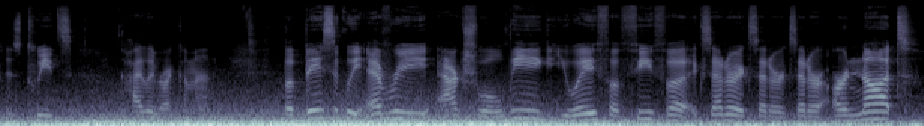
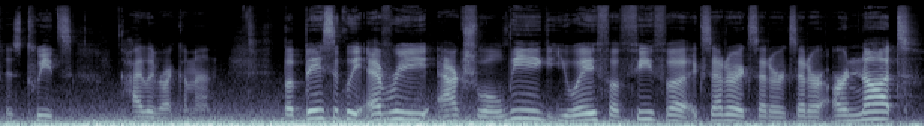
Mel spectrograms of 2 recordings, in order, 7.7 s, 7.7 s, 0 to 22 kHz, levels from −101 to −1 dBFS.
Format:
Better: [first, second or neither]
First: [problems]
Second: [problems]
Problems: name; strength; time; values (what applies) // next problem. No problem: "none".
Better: second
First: wind noise on the microphone; heavy; 2 dB below the speech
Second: wind noise on the microphone; occasional gusts; 10 dB below the speech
